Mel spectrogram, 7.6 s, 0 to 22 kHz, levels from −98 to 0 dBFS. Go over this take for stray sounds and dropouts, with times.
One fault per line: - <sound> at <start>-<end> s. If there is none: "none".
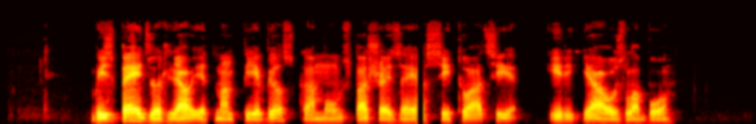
- dropout at 4.2-4.2 s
